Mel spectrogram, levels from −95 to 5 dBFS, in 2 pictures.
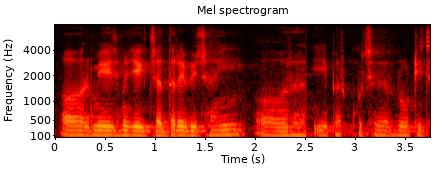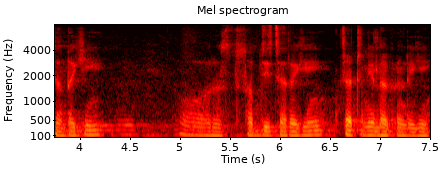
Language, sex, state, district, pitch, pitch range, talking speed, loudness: Garhwali, male, Uttarakhand, Tehri Garhwal, 115 Hz, 110-120 Hz, 165 wpm, -42 LUFS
